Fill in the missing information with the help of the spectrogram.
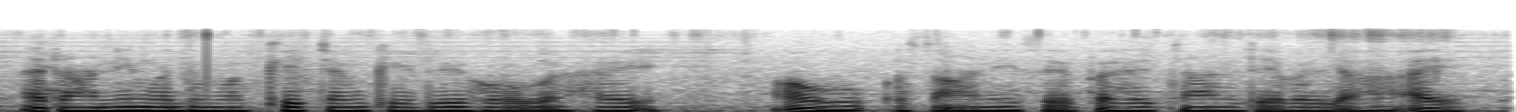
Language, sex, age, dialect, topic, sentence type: Magahi, male, 31-35, Central/Standard, agriculture, statement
